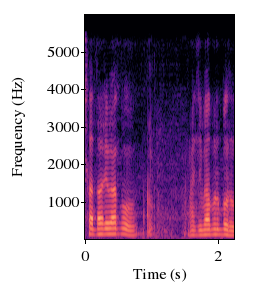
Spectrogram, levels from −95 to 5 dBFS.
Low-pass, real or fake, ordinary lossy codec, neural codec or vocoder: 5.4 kHz; fake; none; codec, 44.1 kHz, 3.4 kbps, Pupu-Codec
